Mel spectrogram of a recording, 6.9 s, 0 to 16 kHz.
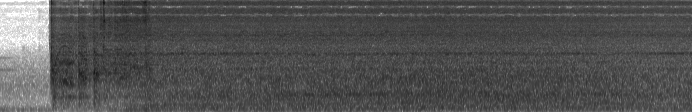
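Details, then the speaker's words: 2003 Ford Ranger started after plugs and coils were refitted: it catches fast, then gives an uneven, lumpy, loping idle shake from one low-compression cylinder misfiring. Piston is ruled out; owner suspects the valves or head, not yet confirmed. "okay now that all the spark plugs are back in and the CLS are connected I'm going to fire it up so you guys can see the shake"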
